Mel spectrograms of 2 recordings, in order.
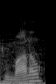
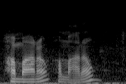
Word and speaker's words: Hamano: Another good block by, how do you say it? Humano? Hamano.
